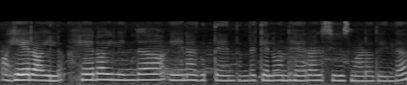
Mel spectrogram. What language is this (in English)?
Kannada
